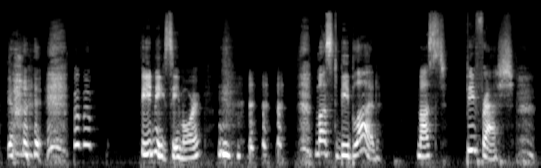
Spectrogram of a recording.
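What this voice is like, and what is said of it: Imitates Siri voice assistant. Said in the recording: “I don't have a very good Siri impression. I tried my best.”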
